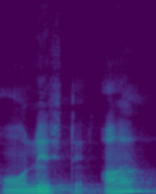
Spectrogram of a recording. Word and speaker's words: honest: लेकिन देखिए हमारे हिंदी के जो वावल है उससे इसका प्रोनाउंसिएशन हो रहा है ऑनेस्ट, ऑनेस्ट।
